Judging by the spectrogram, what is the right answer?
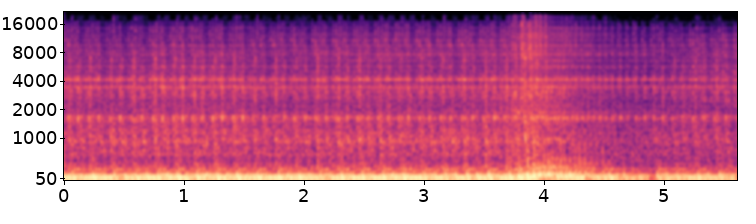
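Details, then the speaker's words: Motorcycle after swapping the old S1 camshaft for an EDO E2 camshaft, more power but noisy: deep, lumpy idle with an uneven beat, no crisp ticking on top; runs rough, cause suspected, not confirmed. "Jika Anda ingin membeli E2, pikirkan baik-baik karena alat ini mengeluarkan suara berisik."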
